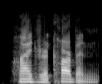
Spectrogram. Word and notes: hydrocarbon: American English

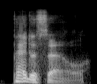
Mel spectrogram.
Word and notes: pedicel: British English

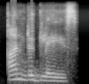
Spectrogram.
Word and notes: underglaze: Indian

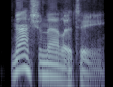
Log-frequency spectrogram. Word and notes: Nationality: British English

